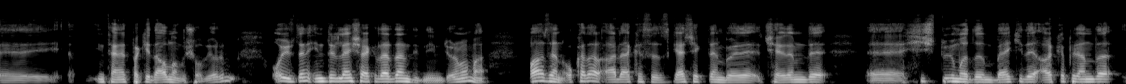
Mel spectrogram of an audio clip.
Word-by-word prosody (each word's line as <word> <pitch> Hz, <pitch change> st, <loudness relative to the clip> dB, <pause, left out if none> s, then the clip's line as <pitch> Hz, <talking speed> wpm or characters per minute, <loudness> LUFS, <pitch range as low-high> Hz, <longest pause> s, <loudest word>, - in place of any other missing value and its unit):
Eee, 95 Hz, -3 st, -8 dB, 0.2 s
a -, -, -20 dB, 0.2 s
internet 115 Hz, -1 st, 0 dB
paketi 120 Hz, -2 st, 0 dB
almamış 110 Hz, -5 st, 0 dB
oluyorum. -, -, -5 dB, 0.4 s
O -, -, +1 dB
yüzden 150 Hz, +4 st, +3 dB
indirilen 145 Hz, +1 st, +4 dB
şarkılardan 130 Hz, -1 st, +4 dB
dinleyeyim, 95 Hz, -, -5 dB
diyorum 115 Hz, +6 st, -1 dB
ama 150 Hz, 0 st, 0 dB, 0.4 s
bazen 145 Hz, -2 st, +4 dB
o -, -, -5 dB
kadar 150 Hz, 0 st, +2 dB
alakasız 115 Hz, -1 st, -3 dB
gerçekten 120 Hz, -2 st, -1 dB
böyle 105 Hz, 0 st, 0 dB
çevremde, 110 Hz, +1 st, 0 dB, 0.4 s
eee, 95 Hz, -2 st, -3 dB
hiç 145 Hz, 0 st, -5 dB
duymadığım 115 Hz, -6 st, +2 dB
belki 120 Hz, +3 st, -1 dB
de 120 Hz, -, +2 dB
arka 110 Hz, +6 st, -2 dB
planda 125 Hz, -2 st, +2 dB
120 Hz, 145 wpm, -22 LUFS, 110-135 Hz, 0.4 s, indirilen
